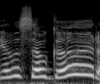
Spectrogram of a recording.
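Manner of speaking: high, loud gush of delight; gushing excitement. Real, not acted. Streamer gushes to chat about the new hand animations. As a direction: squeal it with delight.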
